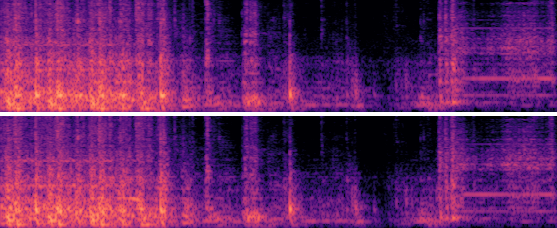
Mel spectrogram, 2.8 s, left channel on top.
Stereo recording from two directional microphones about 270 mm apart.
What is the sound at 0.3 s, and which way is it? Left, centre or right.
Typewriter, centre.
